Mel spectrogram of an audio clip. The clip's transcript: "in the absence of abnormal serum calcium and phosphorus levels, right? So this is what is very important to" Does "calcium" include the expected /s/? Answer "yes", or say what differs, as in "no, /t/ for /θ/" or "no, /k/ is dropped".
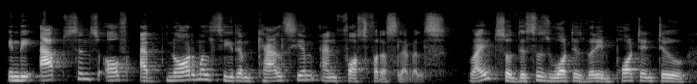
yes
